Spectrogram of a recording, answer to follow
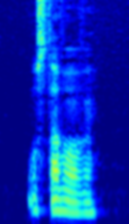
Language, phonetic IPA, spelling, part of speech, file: Polish, [ˌustaˈvɔvɨ], ustawowy, adjective, LL-Q809 (pol)-ustawowy.wav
